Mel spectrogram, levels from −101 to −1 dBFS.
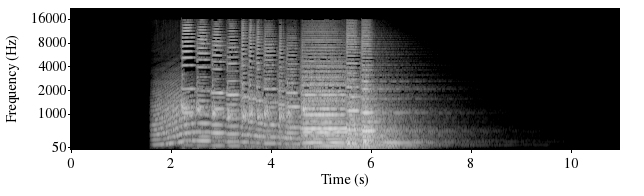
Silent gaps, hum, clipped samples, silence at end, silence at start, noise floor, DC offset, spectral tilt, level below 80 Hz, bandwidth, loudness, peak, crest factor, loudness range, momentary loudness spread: none; none; under 0.1%; 4 s; 1.65 s; under -90 dBFS; under 0.1%; -3 dB/octave; -52 dBFS; 16 kHz; -21 LUFS; -4 dBFS; 22 dB; 7 LU; 17 LU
